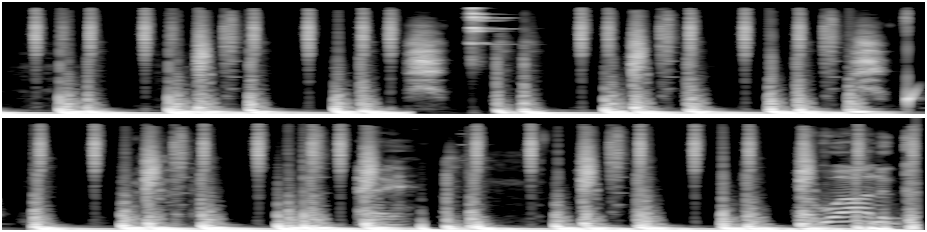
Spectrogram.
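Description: A loud hip-hop track plays, with a thumping bass line pulsing steadily under a rapid rhythmic vocal delivery that barely pauses over the whole stretch.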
